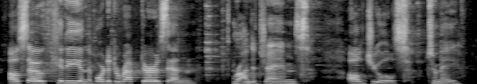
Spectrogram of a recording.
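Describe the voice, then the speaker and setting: Very slowly, a woman with a slight Minnesota accent speaks at a fairly high pitch with ordinary pitch variation. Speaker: award recipient, volunteer. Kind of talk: award acceptance speech. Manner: quiet.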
